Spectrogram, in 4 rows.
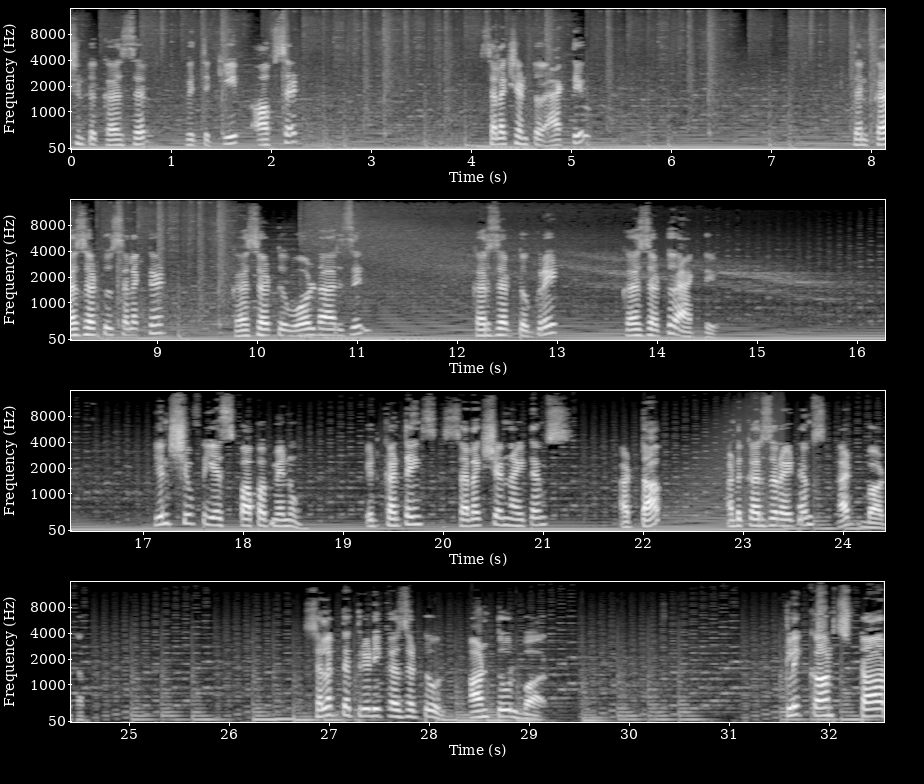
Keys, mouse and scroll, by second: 26.9-32.0 drag.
